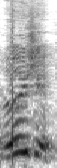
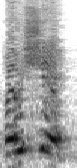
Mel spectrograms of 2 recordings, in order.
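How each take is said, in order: First: Said in the usual way. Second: Loud, high startled curse; retold startled curse. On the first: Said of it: "he just went". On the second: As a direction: blurt it out in shock. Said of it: "he went".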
